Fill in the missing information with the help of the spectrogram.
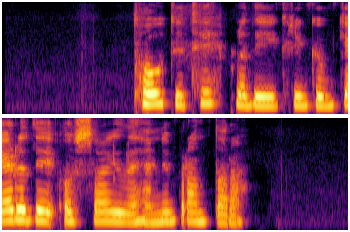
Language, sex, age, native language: Icelandic, female, 18-19, Icelandic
